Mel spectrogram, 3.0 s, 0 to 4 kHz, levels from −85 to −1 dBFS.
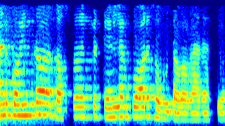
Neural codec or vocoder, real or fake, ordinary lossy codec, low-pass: none; real; MP3, 24 kbps; 3.6 kHz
